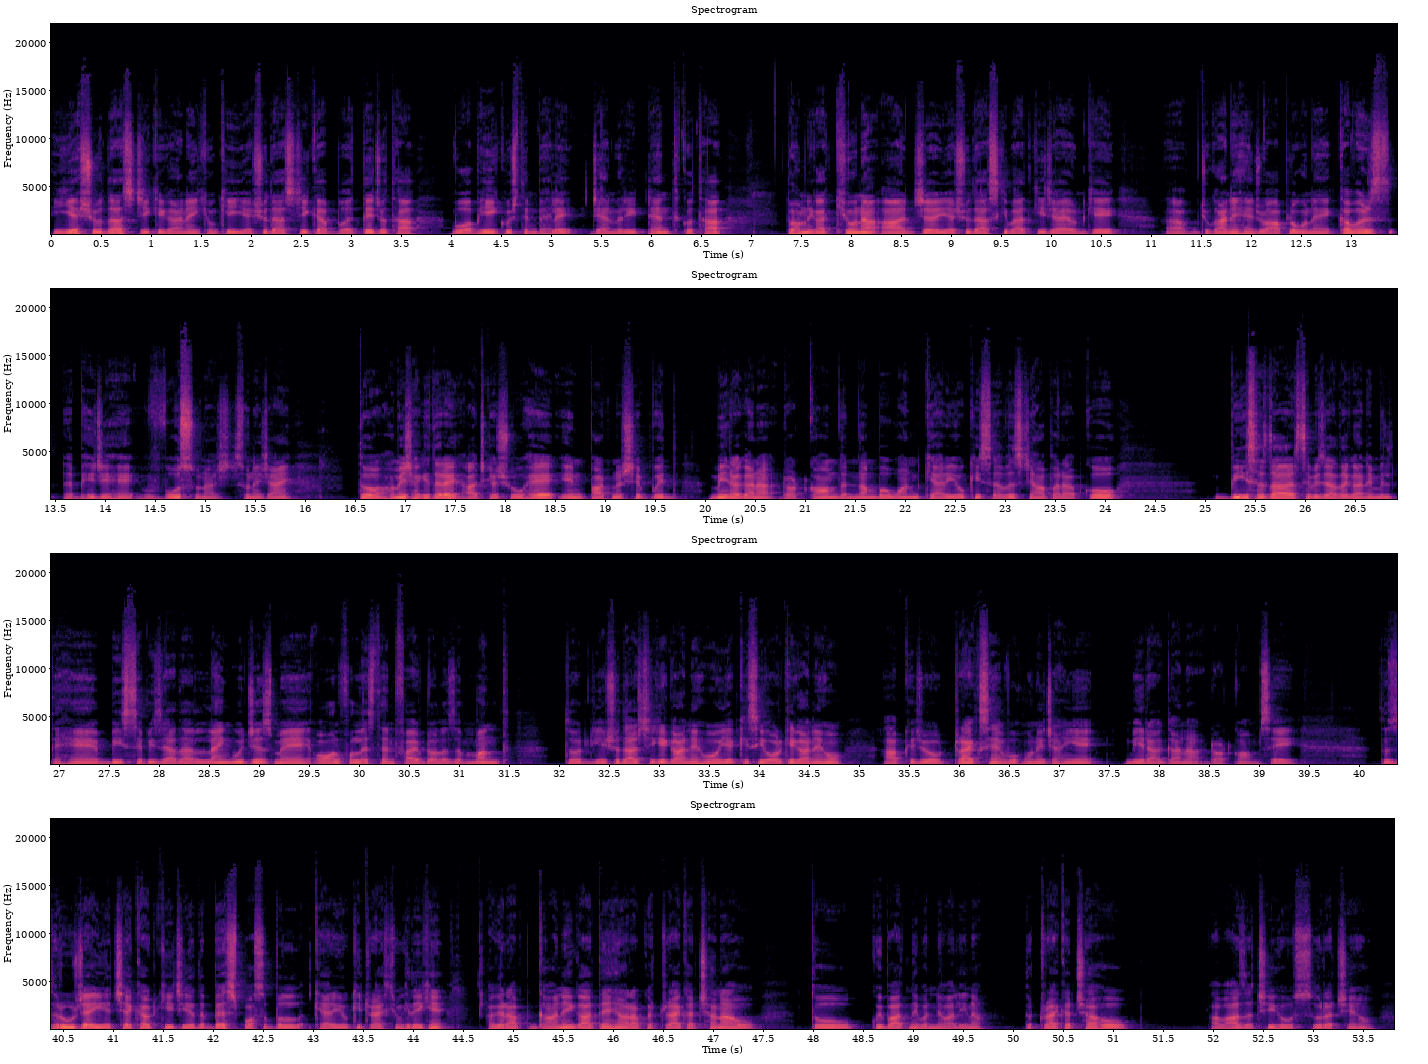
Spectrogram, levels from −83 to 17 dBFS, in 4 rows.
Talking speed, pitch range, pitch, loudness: 175 wpm, 105-120 Hz, 110 Hz, -26 LUFS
